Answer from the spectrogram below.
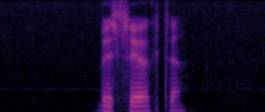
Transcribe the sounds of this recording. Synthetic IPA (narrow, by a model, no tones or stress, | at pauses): bəsøːkt̪ʰə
